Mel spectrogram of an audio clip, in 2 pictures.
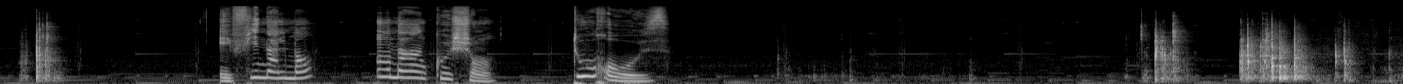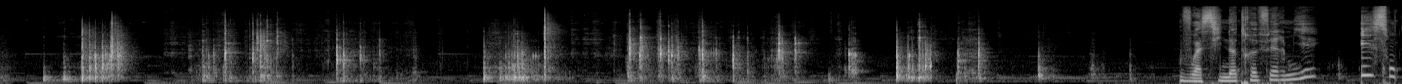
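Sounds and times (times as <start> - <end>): wooden pieces knocking: 0.1 - 0.7, 11.2 - 25.5.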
